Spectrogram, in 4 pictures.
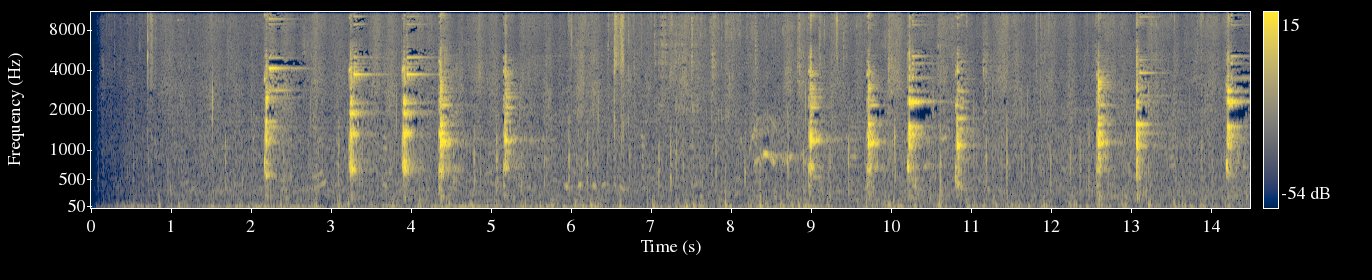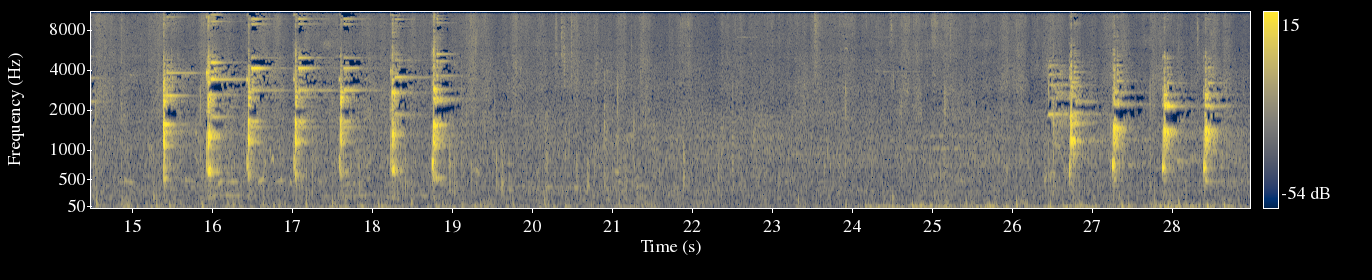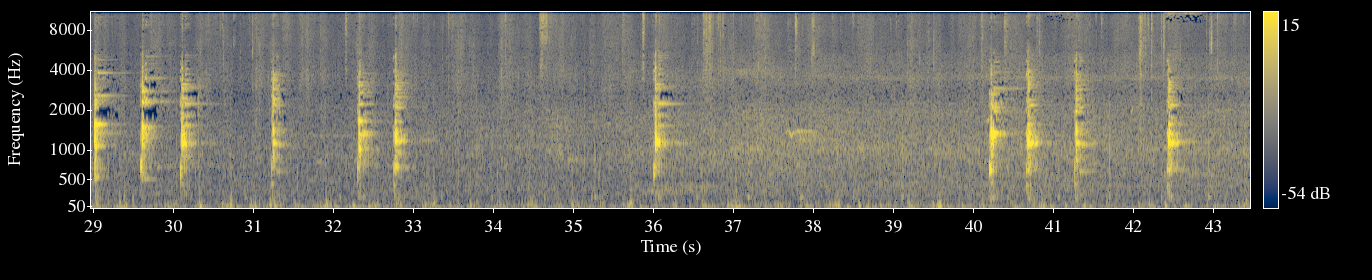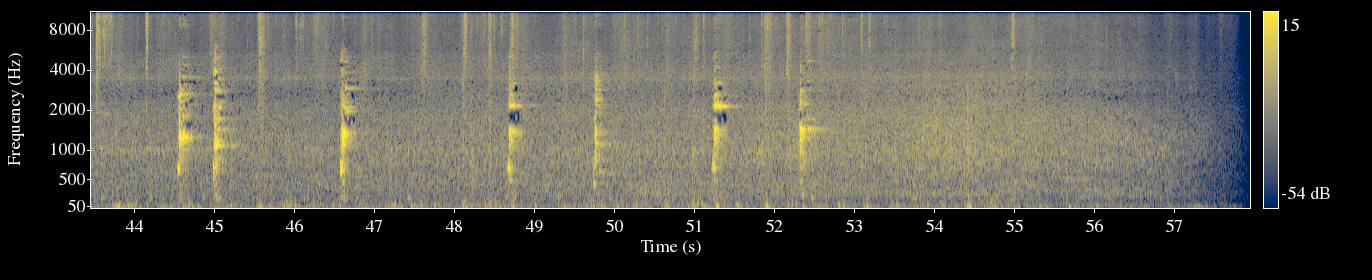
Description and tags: Phantom Railings walking alone
Sound from the public intervention "Phantom Railings" (2012) in Malet Street Gardens, Bloomsbury, London. Walking along a wall with sensors that trigger metallic sounds, which vary according to pedestrian's speed and proximity. The interactive sound sculpture wants to make evidence of the absence of railings, which were removed from this park during the WWII. Recorded with a Zoom H1 Handy Recorder.
gardens, parks, footsteps, railings, iron, pedestrians, public-installation, steps, walk, metallic, walking, sound-art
